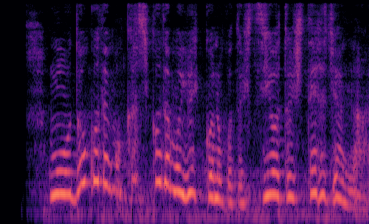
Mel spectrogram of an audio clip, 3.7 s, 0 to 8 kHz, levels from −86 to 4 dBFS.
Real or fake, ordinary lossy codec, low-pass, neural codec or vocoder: fake; none; none; codec, 16 kHz, 4.8 kbps, FACodec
